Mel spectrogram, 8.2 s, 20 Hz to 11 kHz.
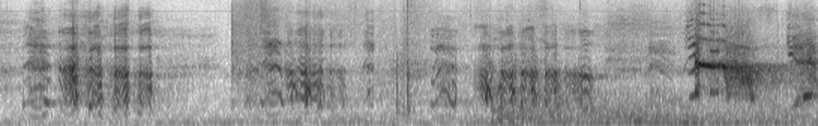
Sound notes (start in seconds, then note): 6.9 Liz screams loudly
